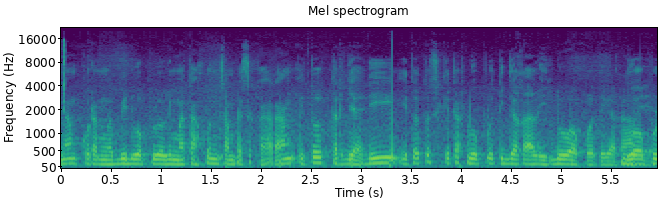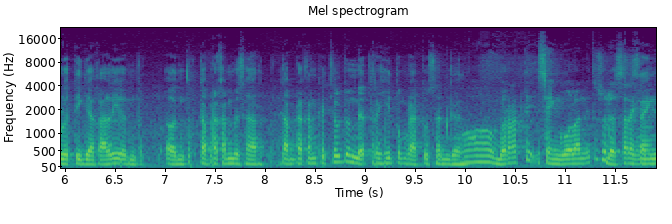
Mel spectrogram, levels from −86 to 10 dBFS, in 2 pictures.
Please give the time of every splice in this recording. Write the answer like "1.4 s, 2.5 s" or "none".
3.3 s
